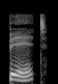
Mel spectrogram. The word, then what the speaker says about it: bit: In bit, the tongue is slightly lower and the vowel is shorter.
